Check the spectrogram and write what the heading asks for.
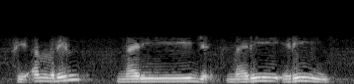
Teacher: فالراء المكسورة مرققة دوما · Term: راء مرقق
